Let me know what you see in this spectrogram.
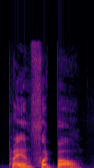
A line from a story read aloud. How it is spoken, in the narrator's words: exclaimed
